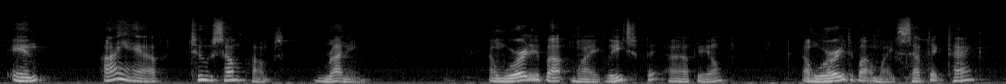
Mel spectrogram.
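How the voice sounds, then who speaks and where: Speaking fairly slowly with long, frequent pauses, a man with an American accent uses a fairly high pitch, very wide pitch swings and vocal fry. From Maine, US. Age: 70s. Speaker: resident speaking at public comment. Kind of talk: public comment at town meeting. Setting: town board meeting.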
